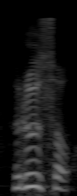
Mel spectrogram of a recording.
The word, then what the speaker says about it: Rousseau: The pronunciation is, spelling सबसे पहले तो है इसकी ROUSSEAU spelling, pronunciation is रूसो, gene Jacques रूसो।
